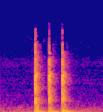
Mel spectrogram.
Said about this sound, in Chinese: 过了没一会儿，便传来敲门声。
